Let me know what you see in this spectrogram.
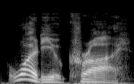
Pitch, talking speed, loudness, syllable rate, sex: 130 Hz, 180 wpm, -16 LUFS, 3.7 syllables/s, male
